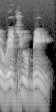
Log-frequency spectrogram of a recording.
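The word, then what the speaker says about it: résumé: pronounce this Standard English it's a foreign word French word you have to say resume what are you supposed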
